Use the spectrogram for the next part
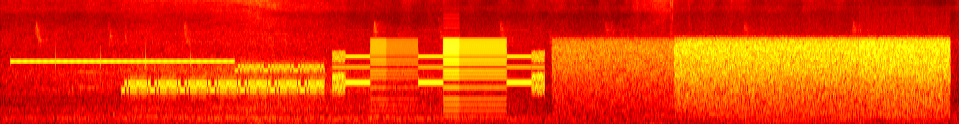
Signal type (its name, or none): dial-up modem handshake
